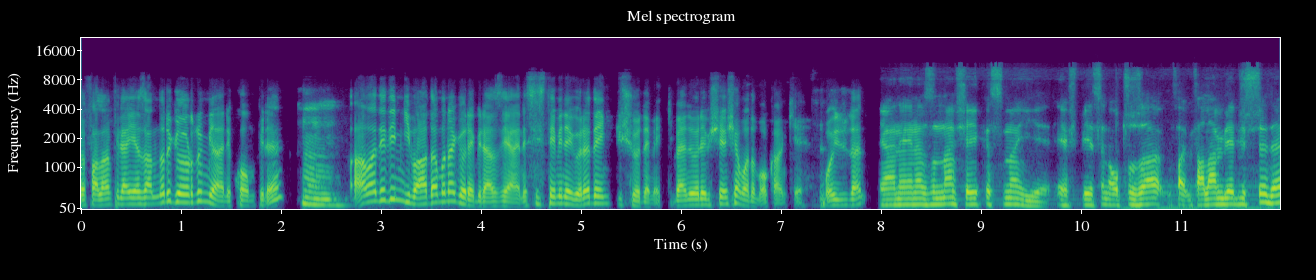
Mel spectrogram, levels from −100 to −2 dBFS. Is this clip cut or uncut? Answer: cut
